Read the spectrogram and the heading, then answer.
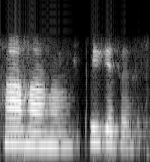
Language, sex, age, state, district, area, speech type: Hindi, female, 30-45, Madhya Pradesh, Gwalior, rural, conversation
